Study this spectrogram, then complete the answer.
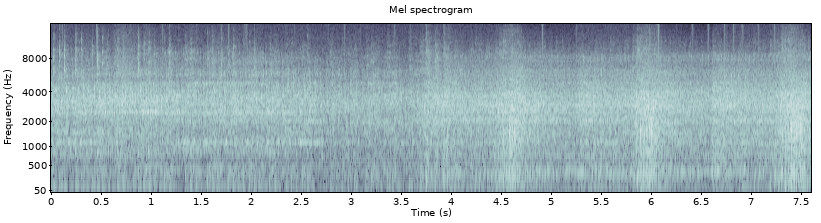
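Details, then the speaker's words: Freshly rebuilt BSA A65 Lightning twin with a replacement crank, ignition timing not yet checked: steady, even idle with a few brief throttle blips toward the end, no knocking or rattles, no smoke; better than before the rebuild; normal idle. "sounds a bit better than it did last time I heard it ringing anyway [Music] hopefully this time the bike will actually be as good as it looks"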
